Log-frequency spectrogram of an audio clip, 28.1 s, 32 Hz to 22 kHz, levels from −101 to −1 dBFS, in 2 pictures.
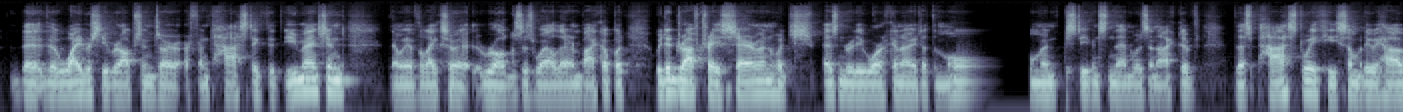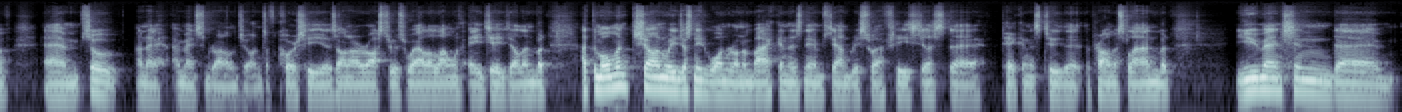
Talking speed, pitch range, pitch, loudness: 210 wpm, 85-95 Hz, 85 Hz, -24 LUFS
